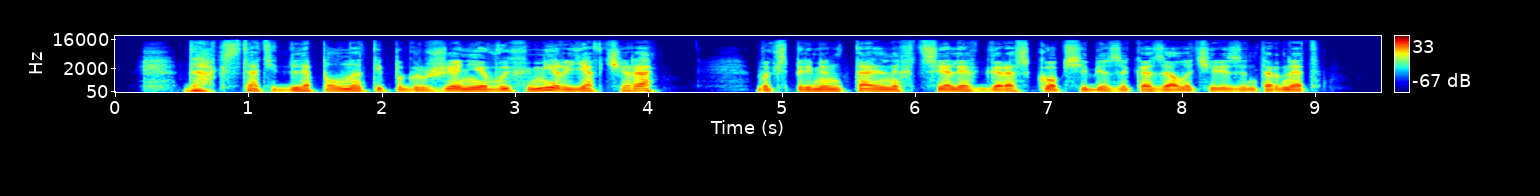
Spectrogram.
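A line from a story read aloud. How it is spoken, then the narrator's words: Disarmingly confiding tone. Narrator (Russian): подкупающе доверительным тоном сообщила она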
